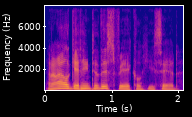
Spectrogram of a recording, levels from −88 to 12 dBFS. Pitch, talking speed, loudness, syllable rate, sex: 140 Hz, 230 wpm, -16 LUFS, 5.7 syllables/s, male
